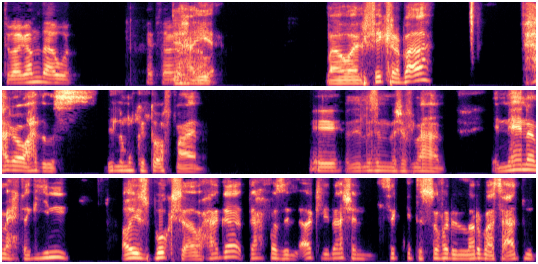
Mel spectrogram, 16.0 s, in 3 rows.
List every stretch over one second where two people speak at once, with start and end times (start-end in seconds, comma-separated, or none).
none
